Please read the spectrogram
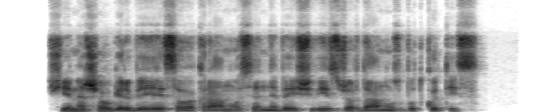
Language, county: Lithuanian, Marijampolė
